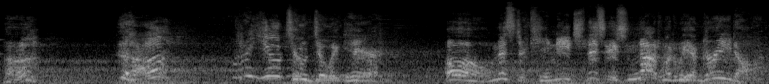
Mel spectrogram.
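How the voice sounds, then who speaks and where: A man's voice: high-pitched, very animated, takes it slowly, gravelly, big-room sound, background noise, heavily acted. A man voicing a smug, sly scholar villain in a video game, with a theatrical, mocking, flippant delivery. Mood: mock-wounded, flippant.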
